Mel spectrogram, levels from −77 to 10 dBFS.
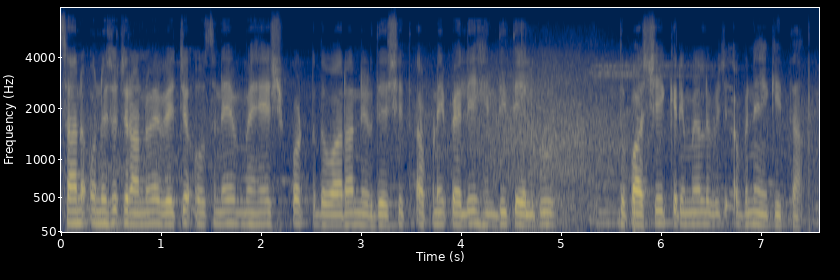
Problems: none marked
